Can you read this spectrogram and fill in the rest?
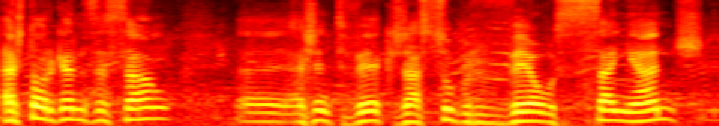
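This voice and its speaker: A man's voice: a little high, a little slow, a faint crowd. A middle-aged man interviewing at a community festival, asking leading questions that usually end with a tag question. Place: outdoor festival.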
